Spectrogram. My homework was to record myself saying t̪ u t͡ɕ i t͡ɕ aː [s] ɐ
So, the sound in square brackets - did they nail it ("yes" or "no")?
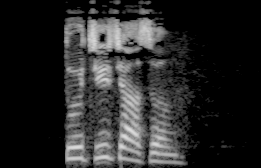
yes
